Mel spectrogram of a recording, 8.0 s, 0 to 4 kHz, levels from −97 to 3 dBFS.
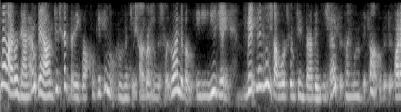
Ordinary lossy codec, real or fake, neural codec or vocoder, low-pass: AAC, 32 kbps; fake; codec, 16 kHz, 0.5 kbps, FreqCodec, larger model; 3.6 kHz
